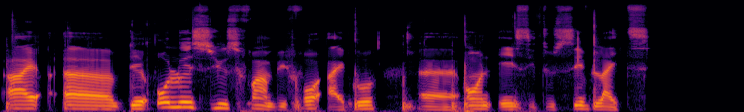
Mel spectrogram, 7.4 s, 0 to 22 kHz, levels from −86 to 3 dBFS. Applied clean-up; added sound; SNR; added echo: neural mask model Resemble Enhance denoiser.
